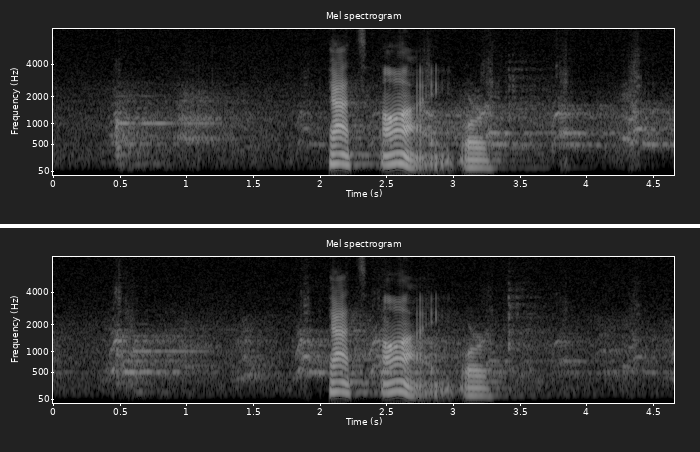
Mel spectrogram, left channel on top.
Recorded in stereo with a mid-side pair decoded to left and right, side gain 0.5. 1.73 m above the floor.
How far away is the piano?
About 4.5 m.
